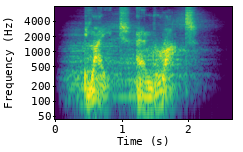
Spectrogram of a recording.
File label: Male Night Elf Attack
